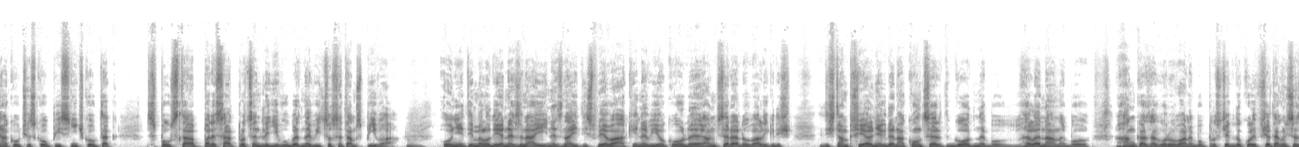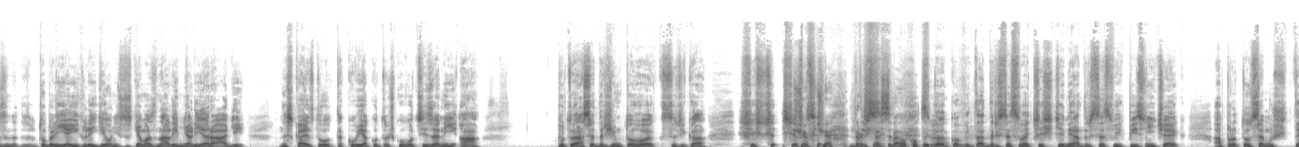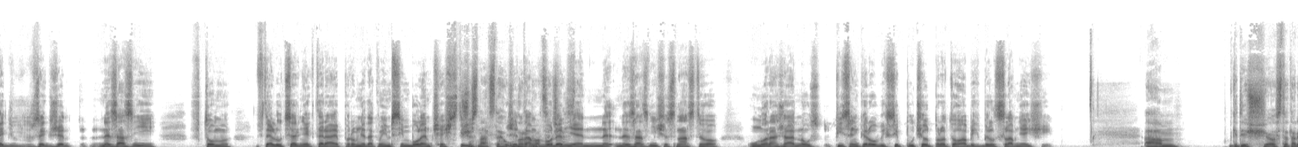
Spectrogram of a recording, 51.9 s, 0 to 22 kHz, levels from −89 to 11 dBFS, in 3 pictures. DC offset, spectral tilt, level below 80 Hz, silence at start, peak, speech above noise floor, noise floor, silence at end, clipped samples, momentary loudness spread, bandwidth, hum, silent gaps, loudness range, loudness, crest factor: under 0.1%; -4.5 dB/octave; -60 dBFS; 0 s; -12 dBFS; 46 dB; -72 dBFS; 0 s; under 0.1%; 8 LU; 18.5 kHz; none; none; 4 LU; -26 LUFS; 14 dB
